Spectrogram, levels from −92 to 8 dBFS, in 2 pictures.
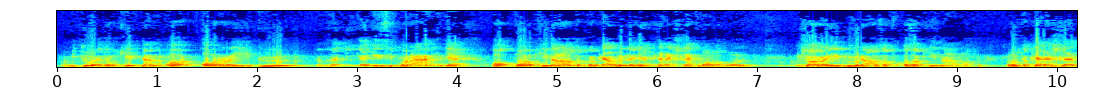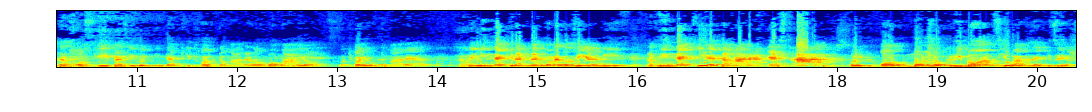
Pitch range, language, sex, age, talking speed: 140-200 Hz, Hungarian, male, 40-59, 190 wpm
